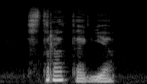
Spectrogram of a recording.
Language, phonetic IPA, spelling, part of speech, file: Polish, [straˈtɛɟja], strategia, noun, LL-Q809 (pol)-strategia.wav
